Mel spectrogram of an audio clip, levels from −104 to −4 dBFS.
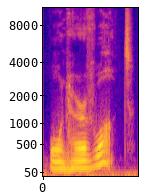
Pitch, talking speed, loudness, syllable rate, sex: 115 Hz, 250 wpm, -14 LUFS, 4.9 syllables/s, male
